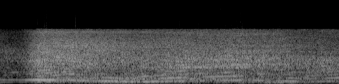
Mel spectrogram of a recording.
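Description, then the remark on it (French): Dozens of cars in a car rodeo, filmed in amateur footage in a small town in Île-de-France, France, rev hard and drift at full speed, engines roaring loudly with shifting pitch and a constant hiss of tires, a dense, sustained wall of motor noise with no voices. “Sur ces images amateurs, des rodéos incessants, des dizaines de voitures lancées à pleine vitesse enchaînent les dérapages.”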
